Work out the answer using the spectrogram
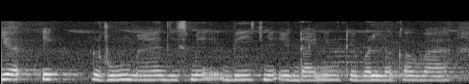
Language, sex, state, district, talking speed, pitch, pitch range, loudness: Hindi, female, Uttar Pradesh, Shamli, 165 wpm, 210 Hz, 205-225 Hz, -15 LUFS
